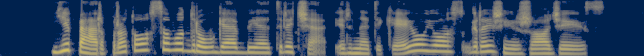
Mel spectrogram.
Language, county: Lithuanian, Kaunas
